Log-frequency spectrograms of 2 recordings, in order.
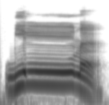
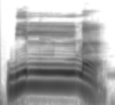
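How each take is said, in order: Both takes have the same delivery.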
